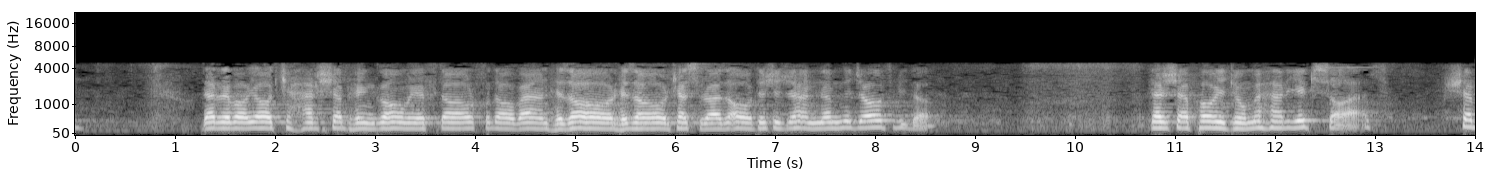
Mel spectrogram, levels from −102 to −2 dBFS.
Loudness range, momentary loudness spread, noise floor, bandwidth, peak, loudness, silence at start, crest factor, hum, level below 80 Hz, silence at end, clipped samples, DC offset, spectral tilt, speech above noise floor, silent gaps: 6 LU; 12 LU; -49 dBFS; 4.9 kHz; -2 dBFS; -18 LUFS; 0 s; 16 dB; none; -66 dBFS; 0 s; under 0.1%; under 0.1%; -9.5 dB/octave; 32 dB; none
